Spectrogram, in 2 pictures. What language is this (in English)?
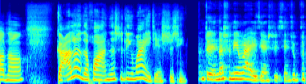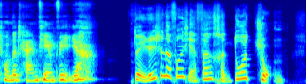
Chinese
